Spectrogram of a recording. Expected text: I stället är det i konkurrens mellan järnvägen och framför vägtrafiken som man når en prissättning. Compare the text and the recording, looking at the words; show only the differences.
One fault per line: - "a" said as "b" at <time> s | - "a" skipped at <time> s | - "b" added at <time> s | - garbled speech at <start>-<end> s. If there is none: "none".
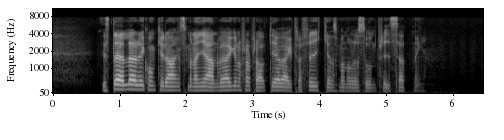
- "allt" added at 3.1 s
- "sund" added at 4.6 s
